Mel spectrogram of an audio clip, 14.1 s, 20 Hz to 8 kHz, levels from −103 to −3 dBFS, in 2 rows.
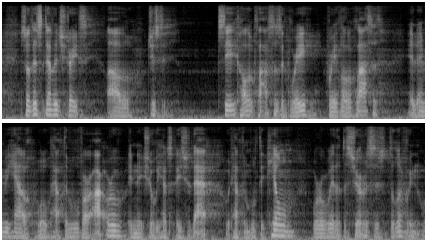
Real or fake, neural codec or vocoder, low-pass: fake; autoencoder, 22.05 kHz, a latent of 192 numbers a frame, VITS, trained on many speakers; 7.2 kHz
